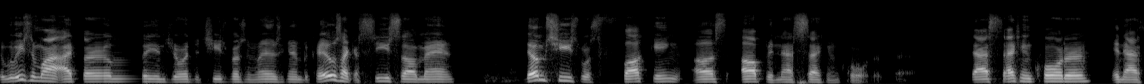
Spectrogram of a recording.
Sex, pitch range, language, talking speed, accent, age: male, 115-155 Hz, English, 180 wpm, American, 20-39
